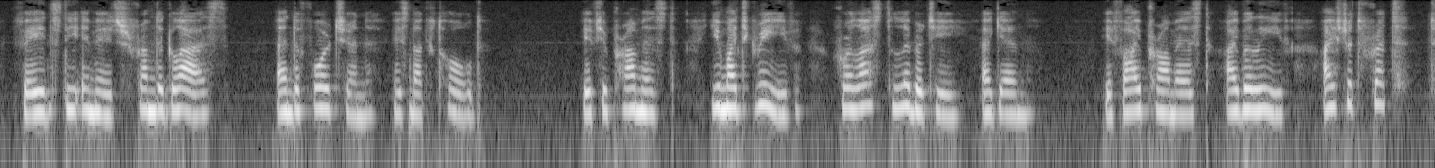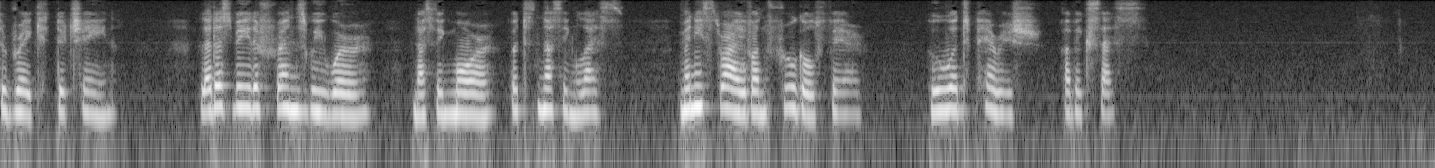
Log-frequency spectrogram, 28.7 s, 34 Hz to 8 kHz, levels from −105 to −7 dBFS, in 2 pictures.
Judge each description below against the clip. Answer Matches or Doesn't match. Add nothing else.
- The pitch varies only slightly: Matches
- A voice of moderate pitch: Doesn't match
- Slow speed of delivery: Matches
